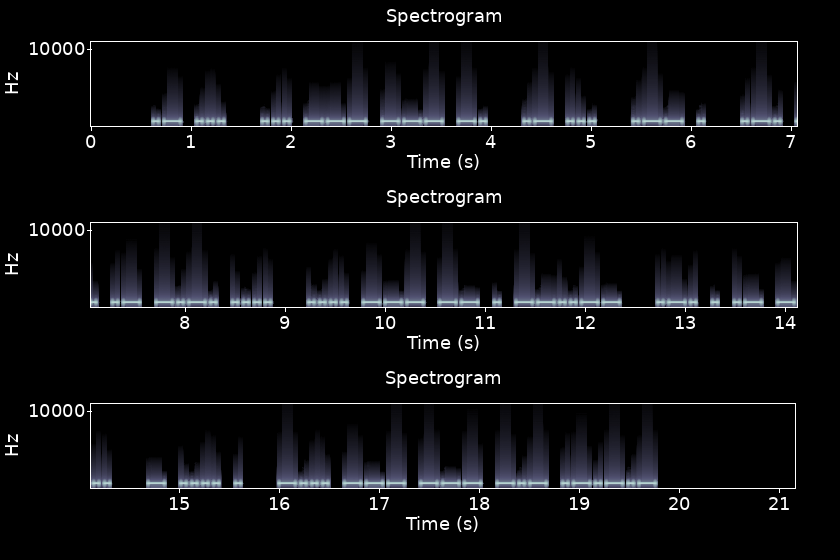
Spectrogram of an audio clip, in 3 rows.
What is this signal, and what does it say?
Morse code, heard as a keyed tone, about 22 wpm, 700 Hz. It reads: AS SOON AS WE REACH HOME, READ THE BOOK.
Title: Sentences from Top 1000 Words - Review Part 2 - 22wpm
